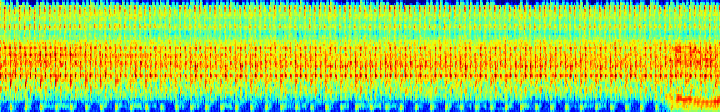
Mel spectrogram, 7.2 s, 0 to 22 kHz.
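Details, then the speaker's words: Diesel engine that previously started and died within 5–10 seconds, intermittent starting issue: even clatter at steady idle, about three beats a second, no stumbling or dying. Normal diesel idle. "നമുക്ക് engine നേരത്തെ ഒരു 10 second ഒരു അഞ്ച് സെക്കൻഡിനുള്ളിൽ of ആയി പോകുന്ന ഒരു tendency ഉണ്ടായിരുന്നു അപ്പോ ആ ഒരു പ്രോബ്ലം കാണിക്കുന്നില്ല"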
